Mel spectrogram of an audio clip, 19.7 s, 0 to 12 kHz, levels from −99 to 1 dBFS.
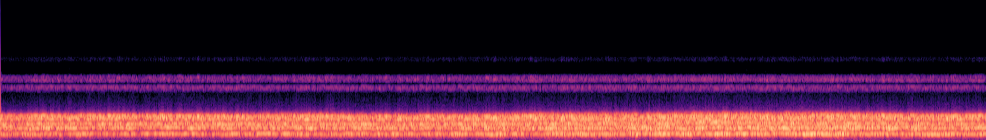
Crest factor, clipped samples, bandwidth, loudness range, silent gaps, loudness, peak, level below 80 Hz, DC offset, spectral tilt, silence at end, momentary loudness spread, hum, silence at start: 14 dB; under 0.1%; 1.9 kHz; 3 LU; none; -16 LUFS; -2 dBFS; -58 dBFS; under 0.1%; -17.5 dB/octave; 0 s; 4 LU; none; 0 s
